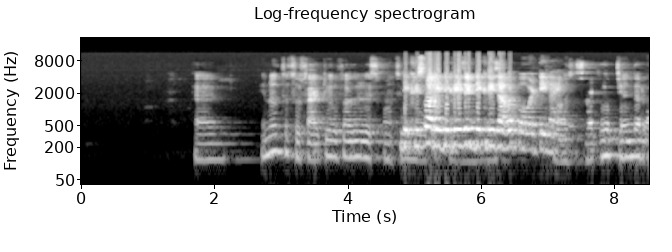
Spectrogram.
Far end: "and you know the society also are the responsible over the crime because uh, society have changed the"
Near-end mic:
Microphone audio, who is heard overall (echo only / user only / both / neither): both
